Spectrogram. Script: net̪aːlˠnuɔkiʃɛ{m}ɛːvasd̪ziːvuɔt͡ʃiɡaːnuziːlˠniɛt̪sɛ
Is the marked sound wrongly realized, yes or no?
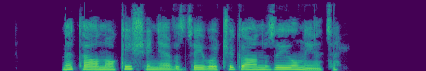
yes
